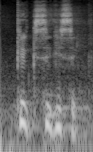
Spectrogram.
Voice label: "little finger", Pingelapese

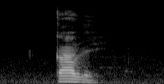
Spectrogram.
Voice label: tentacle kave, futuna aniwa

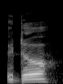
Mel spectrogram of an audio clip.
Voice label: "wdo", Apatani

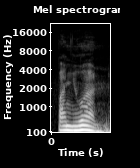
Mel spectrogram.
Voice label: "panyuan" strong, Yawa

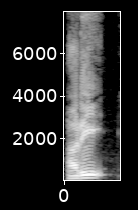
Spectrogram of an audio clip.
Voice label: "ari", Apatani

